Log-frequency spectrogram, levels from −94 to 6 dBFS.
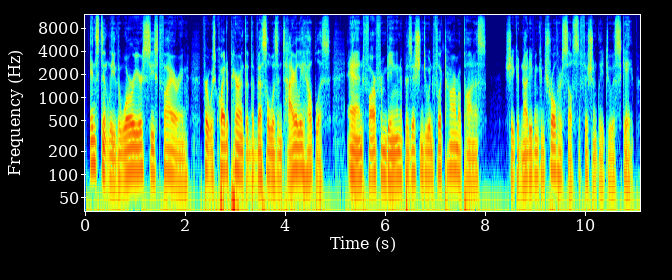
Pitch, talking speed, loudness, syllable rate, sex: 95 Hz, 200 wpm, -19 LUFS, 6.2 syllables/s, male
